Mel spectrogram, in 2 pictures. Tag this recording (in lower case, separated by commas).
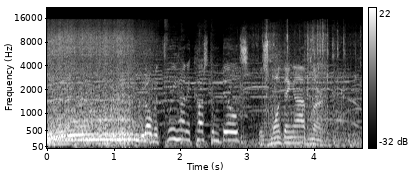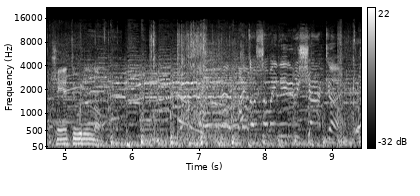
music, speech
